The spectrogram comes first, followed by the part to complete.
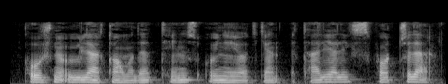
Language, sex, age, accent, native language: Uzbek, male, 18-24, Samarqand, Uzbek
